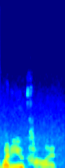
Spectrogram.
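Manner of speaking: really sarcastic, pointed delivery. Asking viewers a question about their own terms: sarcastic. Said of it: "that came out really sarcastic".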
